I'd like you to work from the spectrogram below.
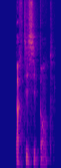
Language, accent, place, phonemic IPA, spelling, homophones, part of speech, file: French, France, Lyon, /paʁ.ti.si.pɑ̃t/, participante, participantes, noun, LL-Q150 (fra)-participante.wav
- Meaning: female equivalent of participant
